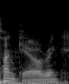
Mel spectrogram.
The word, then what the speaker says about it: Hungaroring: It's Hungaroring. It was just some weird guy. We just watched the Inside Grand Prix show they put out every week. The host, the narrator, he kept saying the Hungaroring.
